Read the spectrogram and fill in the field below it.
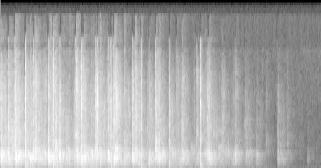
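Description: A school board meeting audience gives a short round of applause for students who qualified for region band, brisk clapping that thins and trails off within a few seconds.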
